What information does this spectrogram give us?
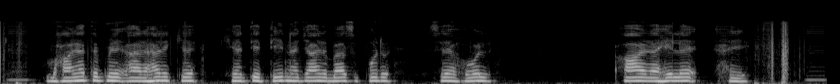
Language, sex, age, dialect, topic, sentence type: Magahi, male, 18-24, Southern, agriculture, statement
